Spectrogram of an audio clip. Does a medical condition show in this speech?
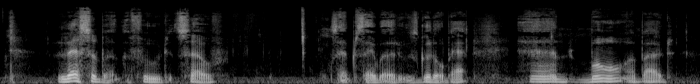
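Yes: muscular dystrophy; progressive, death predicted at 16 but now nearly 70, wheelchair user, walked earlier; gradually able to do less, helped around by carers.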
